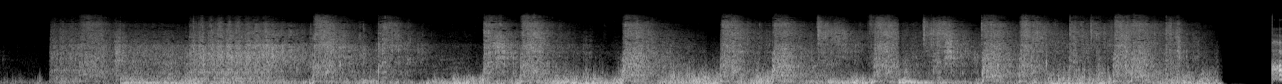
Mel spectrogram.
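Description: Heavy battlefield gunfire from all weapons in the urban fighting at Bakhmut, loud repeated bursts of rifle and machine-gun fire with thudding blasts, overlapping almost continuously before cutting off abruptly.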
